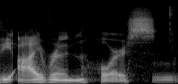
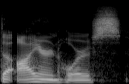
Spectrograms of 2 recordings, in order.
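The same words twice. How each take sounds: First: The word iron has an odd, unusual pronunciation. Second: The word iron has its ordinary pronunciation. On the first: "There's like a weird pronunciation where they say iron like that" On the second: "in Smile they say uh"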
